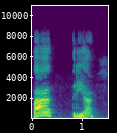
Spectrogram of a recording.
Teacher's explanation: Então, se eu tenho primeiro uma semivogal e depois uma vogal, eu tenho um ditongo crescente. Veja só, o pátria, eu tenho primeiro a semivogal e depois a vogal.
